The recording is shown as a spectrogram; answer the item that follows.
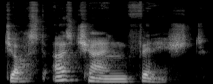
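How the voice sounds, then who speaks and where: A man reading a children's story aloud as a teacher, expressive and with dramatic emphasis. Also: medium pitch, very slow.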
